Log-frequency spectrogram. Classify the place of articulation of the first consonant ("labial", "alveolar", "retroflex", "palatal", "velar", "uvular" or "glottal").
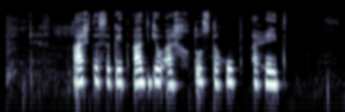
uvular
